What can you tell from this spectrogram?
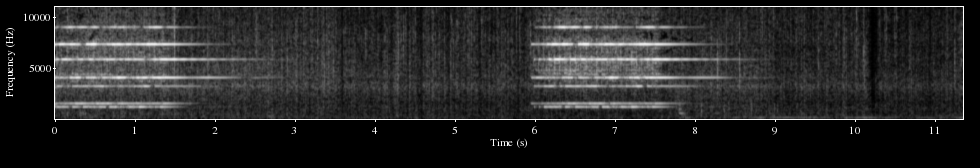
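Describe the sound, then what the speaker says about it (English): An old-fashioned rotary telephone on a nightstand rings on a rainy night. Two long bursts of bright, rattling bell rings are separated by a pause, set over steady rain-like background noise, with no talk. "the old-fashioned rotary phone on the nightstand. Out of place, but nothing to worry about until it rang."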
